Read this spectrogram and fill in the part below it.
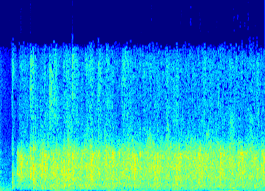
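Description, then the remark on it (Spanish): A crowd at the General Assembly of hoteliers bursts into sustained applause after a speech by Colomer, a dense, steady roar of clapping that starts abruptly and holds at full strength throughout, with no voices standing out. “Colomer, como oyen, ha levantado los aplausos.”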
